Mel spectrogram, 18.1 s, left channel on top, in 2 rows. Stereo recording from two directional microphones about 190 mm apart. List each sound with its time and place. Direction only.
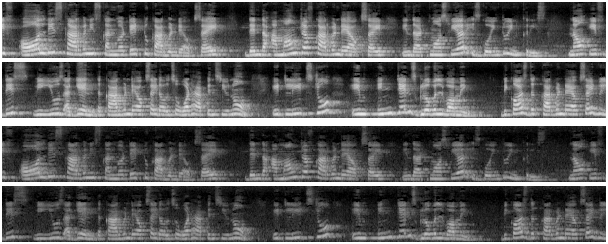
0.0 s a woman's voice: 50° left (ahead or behind)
